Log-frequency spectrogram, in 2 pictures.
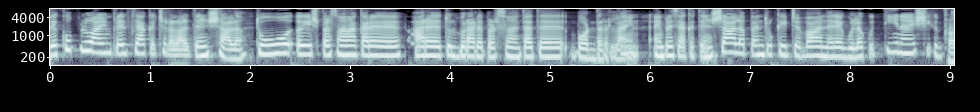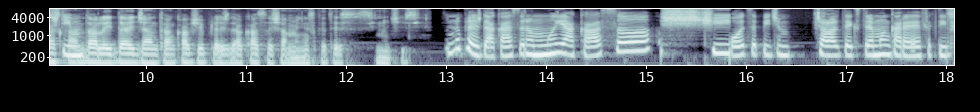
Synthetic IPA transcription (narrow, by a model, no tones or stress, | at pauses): d̪e̞kupluajimpɾe̞sijakət͡ʃelela̰lt̪eɨnʃalət̪uje̞ʃt̪̚ʲpe̞rsoanakaɾe̞aɾe̞t̪ulbuɾʔaɾeeperso̞nalit̪at̪e̞bo̞rd̪erla̰jnajimpɾe̞sijakət̪e̞ɨnʃaləpe̞nt̪ɾukəjet͡ʃe̞vaneɾe̞ɡuləkut̪ine̞ʃifaʃst̪iand̪alujd̪eajd͡ʒant̪aŋkapʃiplḛt͡ʃd̪eakasəʃia̰mḛnḭskət̪esinut͡ʃisʲnuplet͡ʃd̪e̞akasəɾəmɨjakasəʃipo̞t̪sʲsəpit͡ʃɨn | t͡ʃalalt̪əekst̪ɾe̞məɨŋkaɾe̞ːfe̞k̚t̪iv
